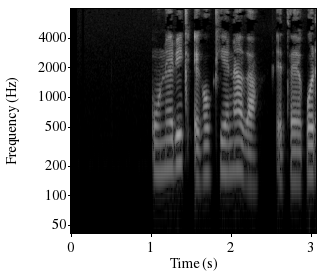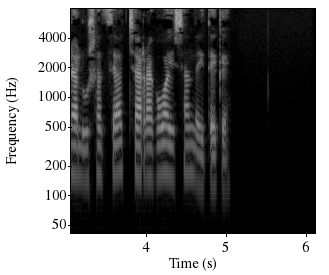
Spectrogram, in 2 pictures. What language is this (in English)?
Basque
